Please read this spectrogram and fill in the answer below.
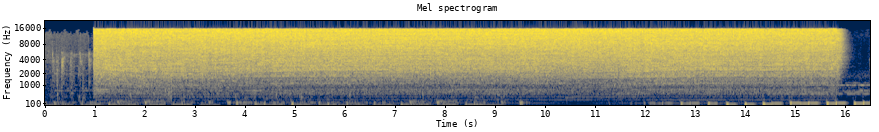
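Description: Spark discharge from a Tesla-coil-type high-frequency power supply for an x-ray tube, arcing between brass-ball spark terminals. A loud, steady hiss of sparks starts abruptly about a second in and holds at an even level.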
